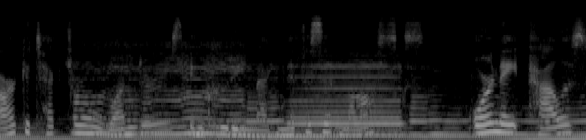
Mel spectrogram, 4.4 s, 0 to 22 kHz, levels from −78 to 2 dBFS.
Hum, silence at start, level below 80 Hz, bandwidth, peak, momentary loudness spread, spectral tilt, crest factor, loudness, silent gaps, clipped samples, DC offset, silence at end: none; 0 s; -50 dBFS; 16 kHz; -20 dBFS; 9 LU; -5.5 dB/octave; 16 dB; -37 LUFS; none; under 0.1%; under 0.1%; 0 s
